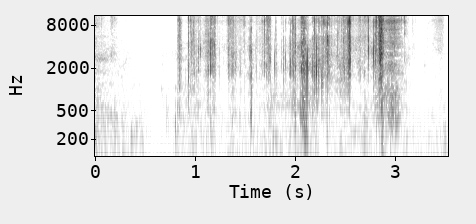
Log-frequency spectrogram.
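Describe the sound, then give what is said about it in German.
A foil trading card pack of 16 cards is torn open, a burst of crinkly, crackling tearing lasting a few seconds with sharp rustles and snaps, following a brief quiet pause, with no talking. “Ja, dann machen wir weiter mit dem nächsten mit 16 Karten. Let's go. Ich reiße es auf.”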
